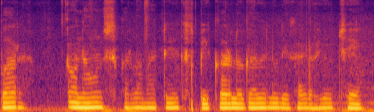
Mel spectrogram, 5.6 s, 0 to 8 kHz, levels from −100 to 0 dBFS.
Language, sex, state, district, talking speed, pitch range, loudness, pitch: Gujarati, male, Gujarat, Valsad, 105 wpm, 115-125 Hz, -16 LUFS, 125 Hz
